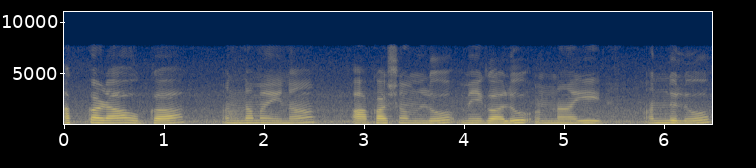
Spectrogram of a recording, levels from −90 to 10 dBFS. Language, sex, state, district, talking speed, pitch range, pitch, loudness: Telugu, female, Andhra Pradesh, Anantapur, 75 wpm, 205-225 Hz, 215 Hz, -17 LUFS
